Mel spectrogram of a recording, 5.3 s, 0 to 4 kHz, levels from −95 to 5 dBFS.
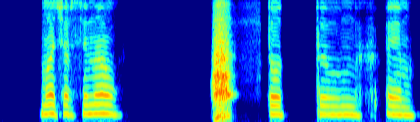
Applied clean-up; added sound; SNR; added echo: neural mask model Resemble Enhance denoiser.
